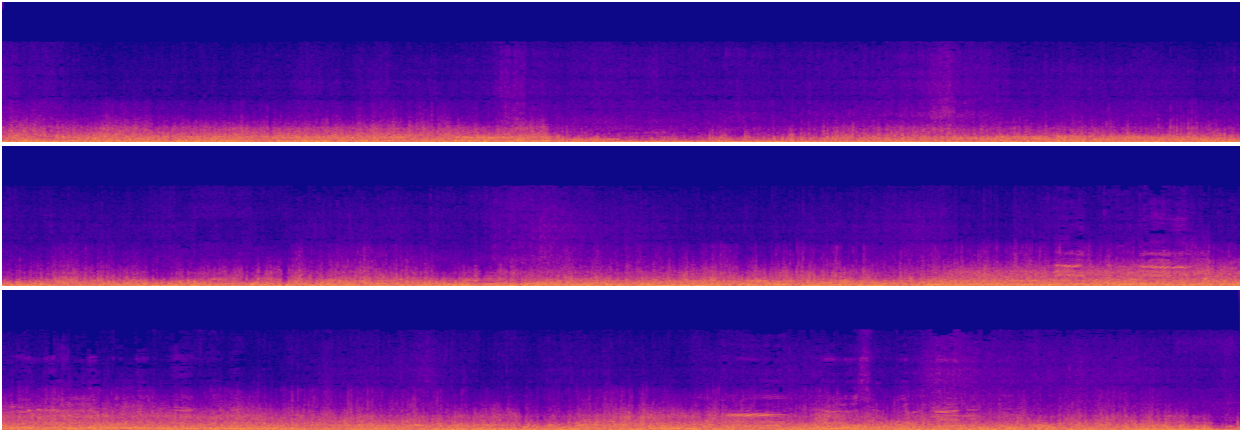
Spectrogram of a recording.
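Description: Waves splash and rush against a ship's bow.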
